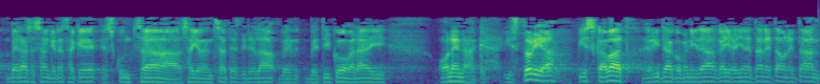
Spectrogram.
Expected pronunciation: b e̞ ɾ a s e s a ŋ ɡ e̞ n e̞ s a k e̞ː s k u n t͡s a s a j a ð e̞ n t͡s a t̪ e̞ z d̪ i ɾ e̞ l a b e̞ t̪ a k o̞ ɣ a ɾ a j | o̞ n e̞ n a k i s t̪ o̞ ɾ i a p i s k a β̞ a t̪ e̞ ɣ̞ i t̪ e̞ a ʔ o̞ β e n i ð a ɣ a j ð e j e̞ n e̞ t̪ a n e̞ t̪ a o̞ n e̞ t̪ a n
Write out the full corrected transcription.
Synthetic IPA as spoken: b e̞ ɾ a s e s a ŋ ɡ e̞ n e̞ s a k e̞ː s k u n t͡s a s a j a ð e̞ n t͡s a t̪ e̞ z d̪ i ɾ e̞ l a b e̞ t̪ i k o̞ ɣ a ɾ a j | o̞ n e̞ n a k i s t̪ o̞ ɾ i a p i s k a β̞ a t̪ e̞ ɣ̞ i t̪ e̞ a k o̞ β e n i ð a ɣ a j ɣ e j e̞ n e̞ t̪ a n e̞ t̪ a o̞ n e̞ t̪ a n

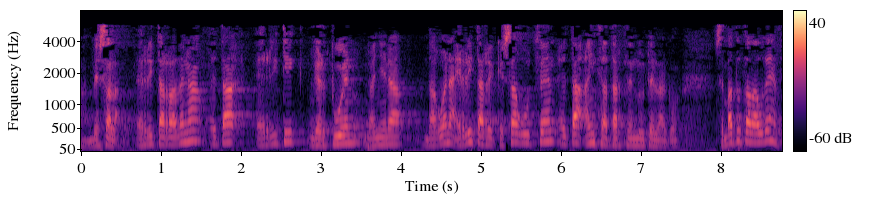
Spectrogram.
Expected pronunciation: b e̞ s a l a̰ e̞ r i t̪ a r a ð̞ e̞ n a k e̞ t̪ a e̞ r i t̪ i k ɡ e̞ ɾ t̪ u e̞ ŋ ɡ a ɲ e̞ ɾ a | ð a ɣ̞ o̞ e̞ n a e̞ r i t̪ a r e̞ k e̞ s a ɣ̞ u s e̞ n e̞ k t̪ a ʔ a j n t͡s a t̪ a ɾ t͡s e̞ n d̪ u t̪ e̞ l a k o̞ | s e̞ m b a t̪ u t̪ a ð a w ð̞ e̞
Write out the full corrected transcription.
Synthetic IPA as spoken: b e̞ s a l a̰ e̞ r i t̪ a r a ð̞ e̞ n a e̞ t̪ a e̞ r i t̪ i k ɡ e̞ ɾ t̪ u e̞ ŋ ɡ a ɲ e̞ ɾ a | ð a ɣ̞ o̞ e̞ n a e̞ r i t̪ a r e̞ k e̞ s a ɣ̞ u t͡s e̞ n e̞ t̪ a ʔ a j n t͡s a t̪ a ɾ t͡s e̞ n d̪ u t̪ e̞ l a k o̞ | s e̞ m b a t̪ u t̪ a ð a w ð̞ e̞

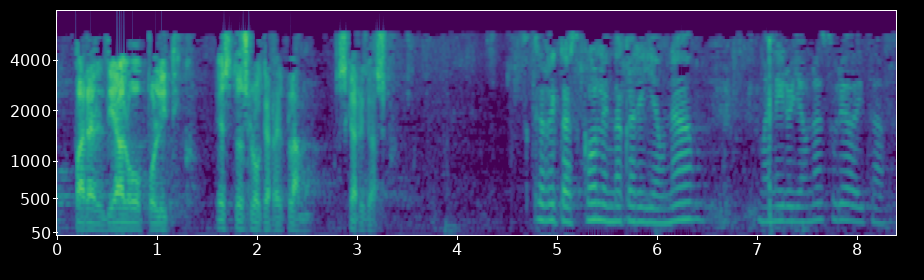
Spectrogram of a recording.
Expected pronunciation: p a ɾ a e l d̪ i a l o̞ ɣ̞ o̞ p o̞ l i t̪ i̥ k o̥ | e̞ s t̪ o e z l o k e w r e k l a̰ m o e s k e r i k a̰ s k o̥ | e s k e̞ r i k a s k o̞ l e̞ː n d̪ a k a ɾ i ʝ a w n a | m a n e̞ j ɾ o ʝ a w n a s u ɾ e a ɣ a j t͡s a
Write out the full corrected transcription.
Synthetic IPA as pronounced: p a ɾ a e l d̪ i a l o̞ ɣ̞ o̞ p o̞ l i t̪ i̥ k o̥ | e̞ s t̪ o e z l o k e r e k l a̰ m o e s k e r i k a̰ s k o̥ | e s k e̞ r i k a s k o̞ l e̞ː n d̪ a k a ɾ i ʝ a w n a | m a n e̞ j ɾ o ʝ a w n a s u ɾ e a ð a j t͡s a

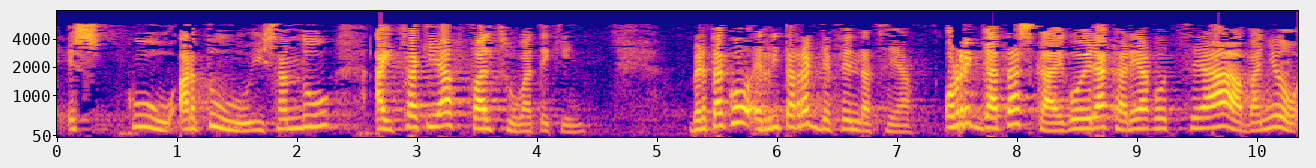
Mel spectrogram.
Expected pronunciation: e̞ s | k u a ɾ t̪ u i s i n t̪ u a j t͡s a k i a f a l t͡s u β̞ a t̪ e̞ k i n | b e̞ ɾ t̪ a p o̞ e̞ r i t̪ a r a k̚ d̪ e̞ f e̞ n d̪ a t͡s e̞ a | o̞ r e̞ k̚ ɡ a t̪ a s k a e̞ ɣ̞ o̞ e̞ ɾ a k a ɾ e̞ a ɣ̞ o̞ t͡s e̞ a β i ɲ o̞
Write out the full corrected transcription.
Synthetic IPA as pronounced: e̞ s | k u a ɾ t̪ u i s a n d̪ u a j t͡s a k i a f a l t͡s u β̞ a t̪ e̞ k i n | b e̞ ɾ t̪ a k o̞ e̞ r i t̪ a r a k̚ d̪ e̞ f e̞ n d̪ a t͡s e̞ a | o̞ r e̞ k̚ ɡ a t̪ a s k a e̞ ɣ̞ o̞ e̞ ɾ a k a ɾ e̞ a ɣ̞ o̞ t͡s e̞ a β a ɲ o̞

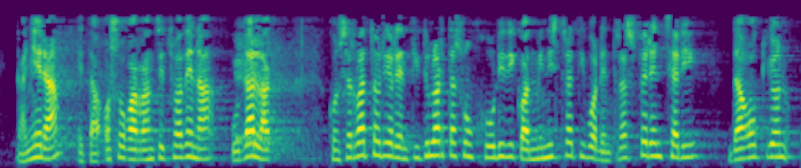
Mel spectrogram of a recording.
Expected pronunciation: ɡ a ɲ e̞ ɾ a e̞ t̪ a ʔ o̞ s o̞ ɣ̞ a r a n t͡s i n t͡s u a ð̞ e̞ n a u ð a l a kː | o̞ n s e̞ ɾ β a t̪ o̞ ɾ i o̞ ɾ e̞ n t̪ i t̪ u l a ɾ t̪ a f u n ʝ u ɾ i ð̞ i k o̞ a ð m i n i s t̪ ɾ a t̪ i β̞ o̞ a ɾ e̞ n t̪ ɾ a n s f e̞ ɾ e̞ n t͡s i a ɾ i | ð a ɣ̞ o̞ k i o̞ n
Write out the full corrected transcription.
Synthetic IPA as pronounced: ɡ a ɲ e̞ ɾ a e̞ t̪ a ʔ o̞ s o̞ ɣ̞ a r a n t͡s i t͡s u a ð̞ e̞ n a u ð a l a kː | o̞ n s e̞ ɾ β a t̪ o̞ ɾ i o̞ ɾ e̞ n t̪ i t̪ u l a ɾ t̪ a s u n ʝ u ɾ i ð̞ i k o̞ a ð m i n i s t̪ ɾ a t̪ i β̞ o̞ a ɾ e̞ n t̪ ɾ a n s f e̞ ɾ e̞ n t͡s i a ɾ i | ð a ɣ̞ o̞ k i o̞ n

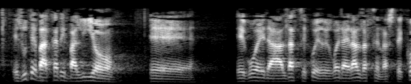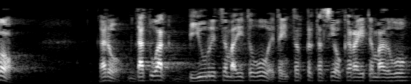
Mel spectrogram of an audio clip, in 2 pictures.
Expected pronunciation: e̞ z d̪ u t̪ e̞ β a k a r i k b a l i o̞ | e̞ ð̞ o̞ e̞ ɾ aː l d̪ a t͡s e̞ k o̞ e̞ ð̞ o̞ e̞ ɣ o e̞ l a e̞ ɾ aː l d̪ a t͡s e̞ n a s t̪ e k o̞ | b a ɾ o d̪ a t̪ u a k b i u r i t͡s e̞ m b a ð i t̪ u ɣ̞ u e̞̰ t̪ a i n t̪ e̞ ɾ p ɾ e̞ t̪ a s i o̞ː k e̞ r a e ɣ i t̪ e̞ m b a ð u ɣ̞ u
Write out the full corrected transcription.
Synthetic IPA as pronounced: e̞ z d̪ u t̪ e̞ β a k a r i k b a l i o̞ | e̞ ɣ̞ o̞ e̞ ɾ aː l d̪ a t͡s e̞ k o̞ e̞ ð̞ o̞ e̞ ɣ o e̞ ɾ a e̞ ɾ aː l d̪ a t͡s e̞ n a s t̪ e k o̞ | ɡ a ɾ o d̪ a t̪ u a k b i u r i t͡s e̞ m b a ð i t̪ u ɣ̞ u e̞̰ t̪ a i n t̪ e̞ ɾ p ɾ e̞ t̪ a s i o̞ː k e̞ r a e ɣ i t̪ e̞ m b a ð u ɣ̞ u

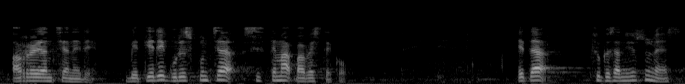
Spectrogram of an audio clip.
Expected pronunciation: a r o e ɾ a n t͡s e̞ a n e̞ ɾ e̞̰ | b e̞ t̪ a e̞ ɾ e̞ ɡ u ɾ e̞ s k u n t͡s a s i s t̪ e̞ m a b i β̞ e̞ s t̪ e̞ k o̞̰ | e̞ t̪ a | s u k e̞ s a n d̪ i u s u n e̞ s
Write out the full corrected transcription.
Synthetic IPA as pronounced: a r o e ɾ a n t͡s e̞ a n e̞ ɾ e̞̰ | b e̞ t̪ i e̞ ɾ e̞ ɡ u ɾ e̞ s k u n t͡s a s i s t̪ e̞ m a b a β̞ e̞ s t̪ e̞ k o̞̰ | e̞ t̪ a | s u k e̞ s a n d̪ i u s u n e̞ s

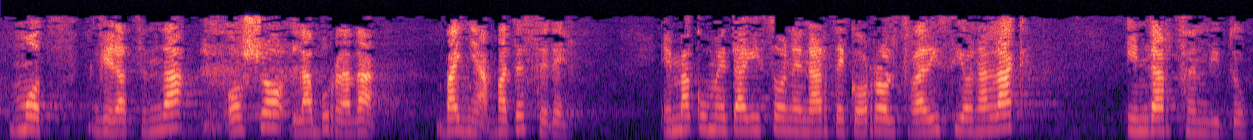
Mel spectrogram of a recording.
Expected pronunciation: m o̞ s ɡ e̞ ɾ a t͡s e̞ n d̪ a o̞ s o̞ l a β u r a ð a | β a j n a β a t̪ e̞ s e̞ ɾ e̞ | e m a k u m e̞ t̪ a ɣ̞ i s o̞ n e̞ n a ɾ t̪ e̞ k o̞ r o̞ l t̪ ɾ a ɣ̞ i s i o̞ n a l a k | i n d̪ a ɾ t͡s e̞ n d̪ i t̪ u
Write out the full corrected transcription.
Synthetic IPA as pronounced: m o̞ t͡s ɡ e̞ ɾ a t͡s e̞ n d̪ a o̞ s o̞ l a β u r a ð a | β a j ɲ a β a t̪ e̞ s e̞ ɾ e̞ | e m a k u m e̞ t̪ a ɣ̞ i s o̞ n e̞ n a ɾ t̪ e̞ k o̞ r o̞ l t̪ ɾ a ð̞ i s i o̞ n a l a k | i n d̪ a ɾ t͡s e̞ n d̪ i t̪ u

